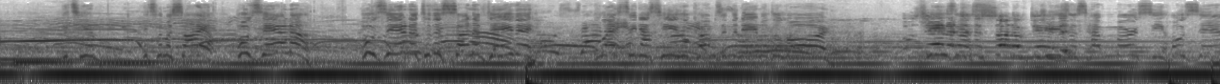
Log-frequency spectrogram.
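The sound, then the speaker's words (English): A large crowd joining a procession shouts praise and calls out together in a continuous, overlapping din of excited voices, with a steady low droning hum pulsing underneath throughout. “The crowd joins the procession with shouts of praise.”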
